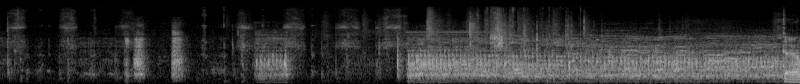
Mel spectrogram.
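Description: AM radio of a Toshiba SM-200 music centre being tuned across the medium-wave band: short bursts of static and fragments of stations, then about four seconds in a distant station locks in and plays steadily.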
